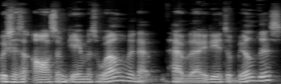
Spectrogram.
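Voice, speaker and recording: This man's voice has a bright, sharp tone. His intonation is lively. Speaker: gaming youtuber. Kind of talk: gameplay commentary. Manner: halting.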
